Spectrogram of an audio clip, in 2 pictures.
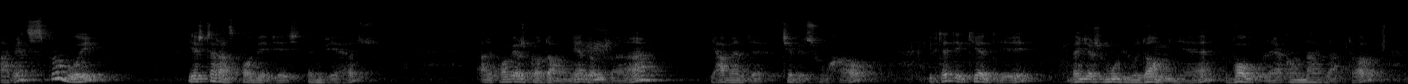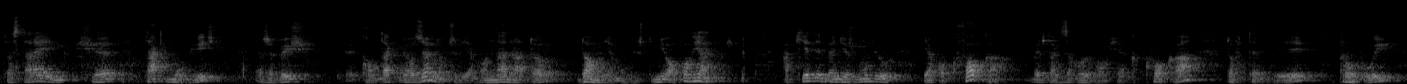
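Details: Adult man; typical speech.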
